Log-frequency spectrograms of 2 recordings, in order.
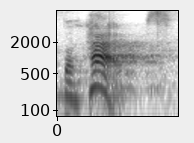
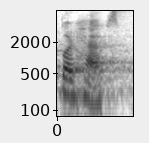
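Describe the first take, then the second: First: The stress is on the second syllable. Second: The stress is on the first syllable. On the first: The speaker calls it right. "you should pitch at this part. Hats" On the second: The speaker calls it wrong. "It is not perhaps"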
